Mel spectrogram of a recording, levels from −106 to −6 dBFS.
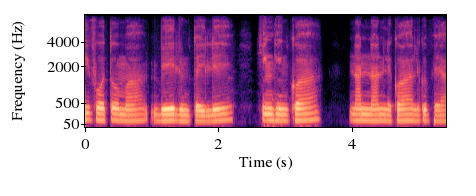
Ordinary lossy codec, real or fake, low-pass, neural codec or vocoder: Opus, 16 kbps; real; 7.2 kHz; none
